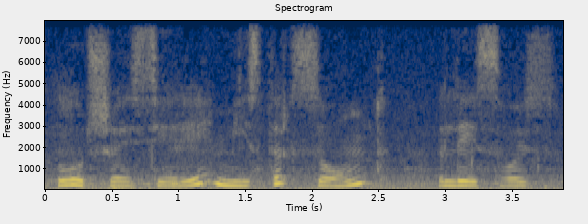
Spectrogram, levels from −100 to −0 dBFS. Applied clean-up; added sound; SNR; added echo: none; none; none; none.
